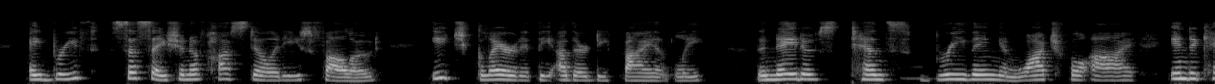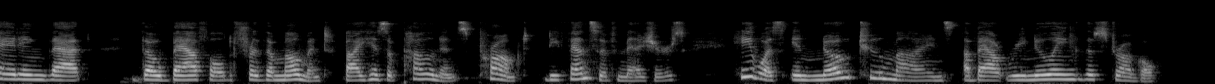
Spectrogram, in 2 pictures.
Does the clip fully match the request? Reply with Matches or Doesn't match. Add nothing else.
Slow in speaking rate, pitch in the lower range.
Doesn't match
